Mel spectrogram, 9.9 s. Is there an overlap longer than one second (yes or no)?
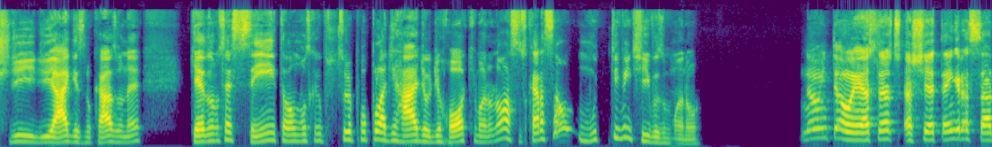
no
